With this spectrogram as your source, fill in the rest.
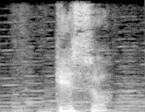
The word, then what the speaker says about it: queso: La U que sigue a la Q es muda en español, mientras que en italiano se pronuncia. Queso. Quello.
